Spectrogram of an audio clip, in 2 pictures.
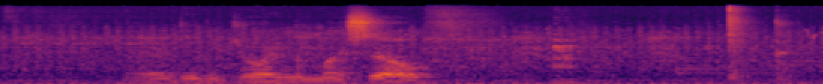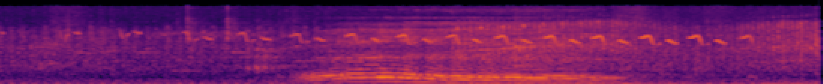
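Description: Pigs grunt nearby.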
